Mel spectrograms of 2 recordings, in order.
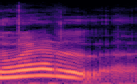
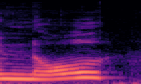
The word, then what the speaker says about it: Noël: And you don't pronounce the X because and Noël, and well, I think in English you would maybe say Noel, but since there's this 2 dot thingy on the E, it means it's a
